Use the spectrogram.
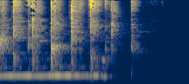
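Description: A short burst of hand clapping, about seven sharp claps in an uneven rhythm over a steady low hum, ending with a last clap before silence.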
